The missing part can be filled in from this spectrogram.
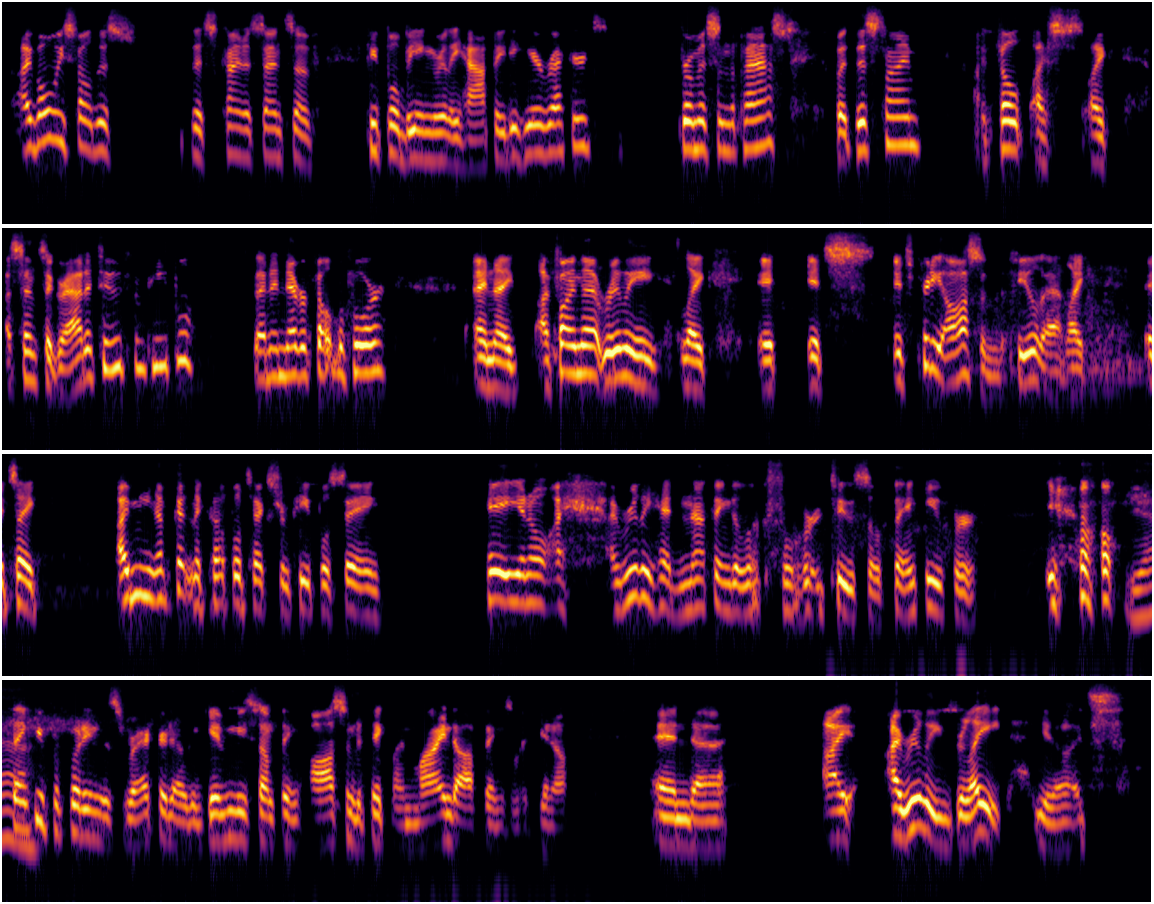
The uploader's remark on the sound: on the phone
